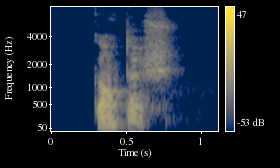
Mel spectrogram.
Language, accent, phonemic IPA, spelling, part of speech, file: French, France, /kɑ̃.tɔʃ/, cantoche, noun, LL-Q150 (fra)-cantoche.wav
- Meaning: canteen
